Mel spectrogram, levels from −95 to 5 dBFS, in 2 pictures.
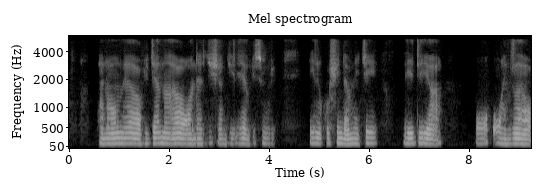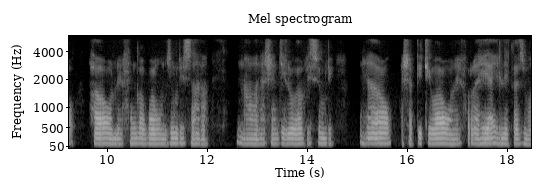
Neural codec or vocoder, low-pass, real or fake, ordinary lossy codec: autoencoder, 22.05 kHz, a latent of 192 numbers a frame, VITS, trained on one speaker; 5.4 kHz; fake; MP3, 48 kbps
